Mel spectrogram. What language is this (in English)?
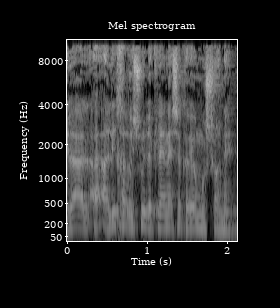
Hebrew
